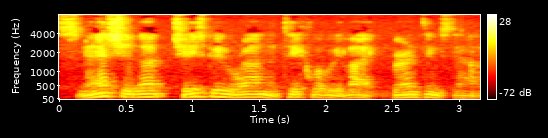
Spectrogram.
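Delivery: ordinary delivery, nothing marked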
